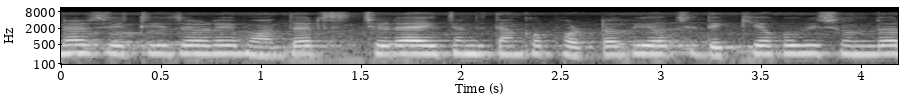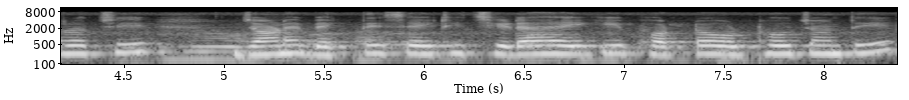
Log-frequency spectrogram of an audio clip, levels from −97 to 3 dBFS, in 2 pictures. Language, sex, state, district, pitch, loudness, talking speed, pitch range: Odia, female, Odisha, Malkangiri, 230 Hz, -17 LUFS, 145 wpm, 220-235 Hz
